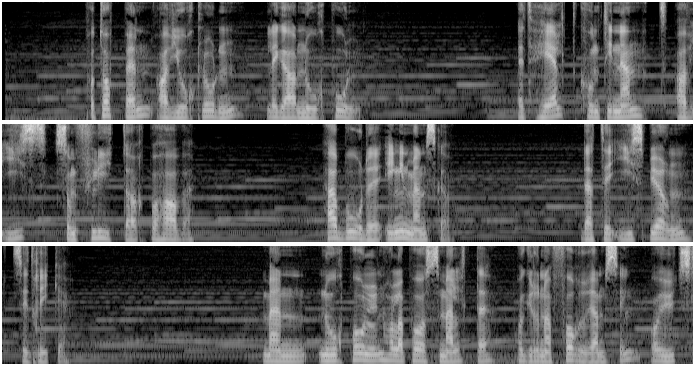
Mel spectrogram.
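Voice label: Norwegian documentary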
